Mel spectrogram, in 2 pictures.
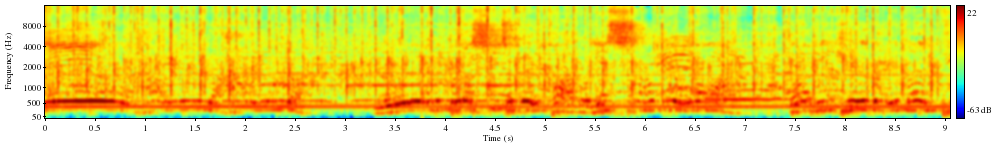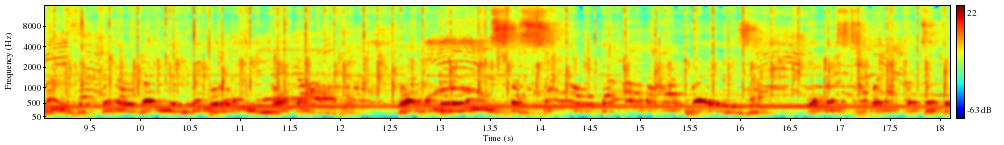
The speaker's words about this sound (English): Come on, let's lift it up. Let's make a clap. Come on, let's get a real crowd in this house together.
